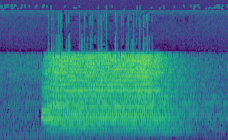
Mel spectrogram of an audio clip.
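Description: A loud, sustained train horn blasts suddenly with a rich, chord-like tone, holding steady for well over a second before fading slightly at the end. No voices accompany it.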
